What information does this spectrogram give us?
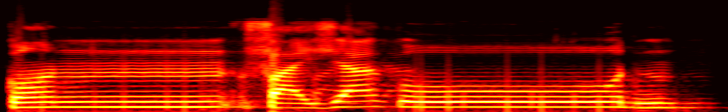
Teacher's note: کاف پیش واو کو، واو مد ہے، اس کو دو حرکات لمبا کر کے پڑھنا ہے۔ آخر پہ ہم وقف کر دیں گے، کن فیکون۔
